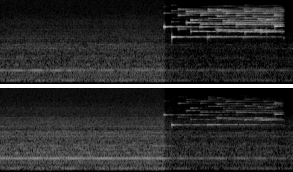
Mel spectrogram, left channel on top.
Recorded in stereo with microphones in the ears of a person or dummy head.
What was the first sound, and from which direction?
A chime, 45° left (ahead or behind).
